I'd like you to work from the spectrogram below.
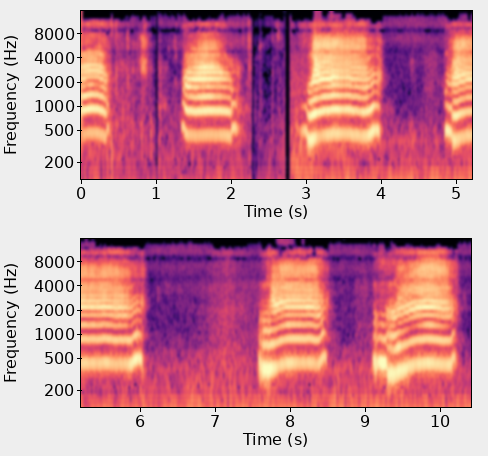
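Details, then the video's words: Five long, steady domestic cat meows, each about a second, rich in harmonics and evenly pitched, separated by short quiet gaps over faint background hiss. "Cat meowing sound"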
